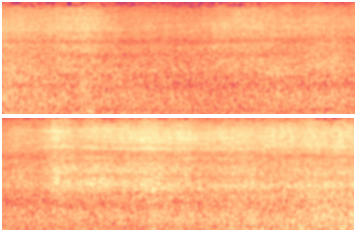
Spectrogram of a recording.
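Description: Ocean surf rolling in at the Gold Coast, a steady, broad wash of breaking waves mixed with wind buffeting the microphone, continuous and fairly loud with no voices.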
